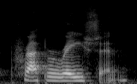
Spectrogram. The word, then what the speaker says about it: preparation: so for this word it's really really important that that second syllable is being reduced to awah and schah is an incredibly short reduced vowel so it's not preparation it's prep so the P has to sound like uh but it has to be very short so it's preparation preparation so our next word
